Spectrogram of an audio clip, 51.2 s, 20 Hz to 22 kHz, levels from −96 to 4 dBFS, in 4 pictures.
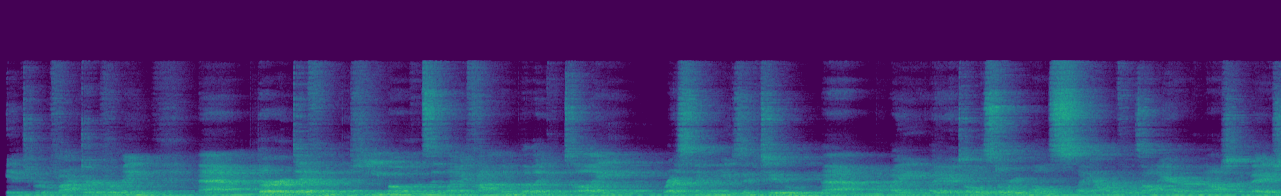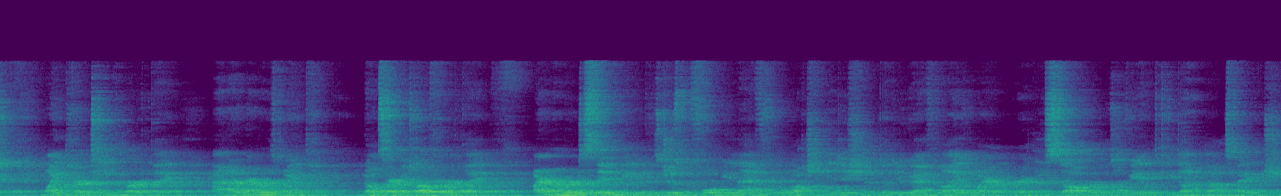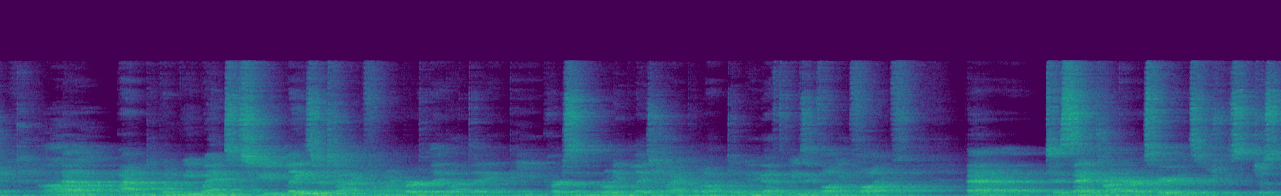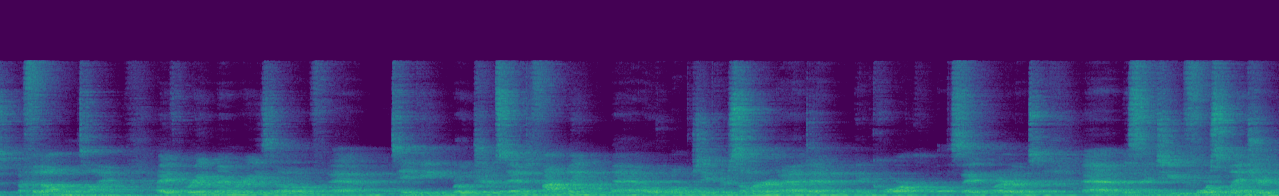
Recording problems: room echo; strong; dies away in 2.3 s
off-mic speech; far
echo of what is said; noticeable; throughout; 430 ms later, 15 dB below the speech

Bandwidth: 15 kHz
